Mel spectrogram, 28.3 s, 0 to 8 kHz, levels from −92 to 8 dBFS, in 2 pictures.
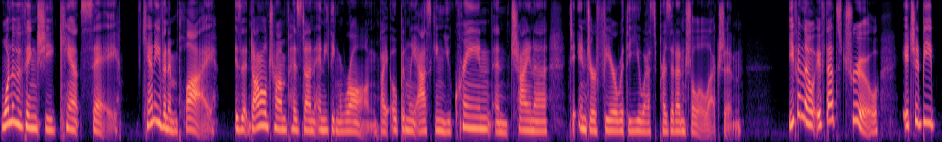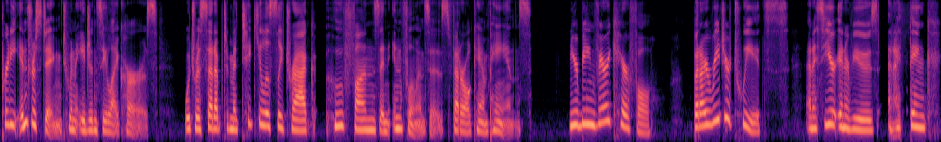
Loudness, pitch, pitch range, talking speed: -22 LUFS, 195 Hz, 165-240 Hz, 160 wpm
